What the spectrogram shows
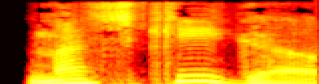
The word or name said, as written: Muskego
